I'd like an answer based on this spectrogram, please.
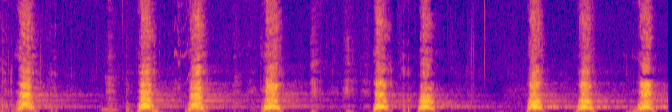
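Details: A frightened golden Cocker Spaniel in Dalby Forest, Yorkshire, barks at a cardboard cutout in short, sharp bursts, some single and some in quick pairs, about once a second with brief quiet gaps.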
